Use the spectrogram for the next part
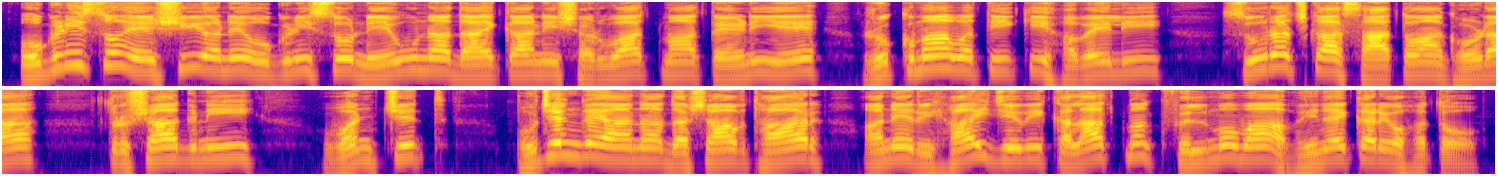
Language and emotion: Gujarati, neutral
